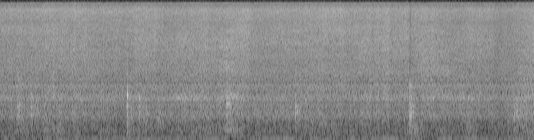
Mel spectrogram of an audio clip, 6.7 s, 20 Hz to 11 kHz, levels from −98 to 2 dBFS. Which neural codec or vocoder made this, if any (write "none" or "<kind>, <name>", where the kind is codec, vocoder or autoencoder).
autoencoder, DAC-VAE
